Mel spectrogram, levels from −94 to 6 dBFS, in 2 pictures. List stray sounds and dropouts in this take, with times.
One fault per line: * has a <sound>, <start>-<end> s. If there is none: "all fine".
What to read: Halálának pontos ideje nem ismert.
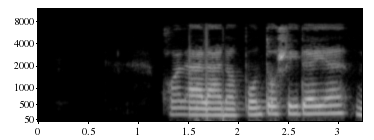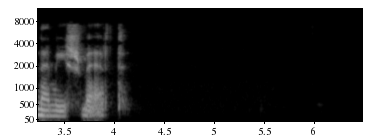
all fine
